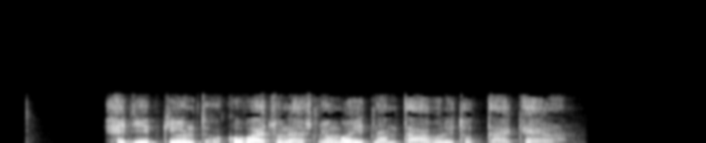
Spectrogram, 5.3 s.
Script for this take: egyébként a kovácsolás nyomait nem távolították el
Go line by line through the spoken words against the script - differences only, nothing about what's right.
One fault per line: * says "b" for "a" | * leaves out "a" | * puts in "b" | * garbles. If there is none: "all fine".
all fine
